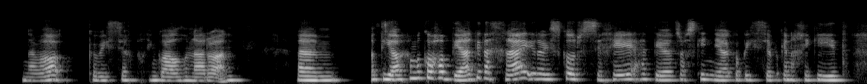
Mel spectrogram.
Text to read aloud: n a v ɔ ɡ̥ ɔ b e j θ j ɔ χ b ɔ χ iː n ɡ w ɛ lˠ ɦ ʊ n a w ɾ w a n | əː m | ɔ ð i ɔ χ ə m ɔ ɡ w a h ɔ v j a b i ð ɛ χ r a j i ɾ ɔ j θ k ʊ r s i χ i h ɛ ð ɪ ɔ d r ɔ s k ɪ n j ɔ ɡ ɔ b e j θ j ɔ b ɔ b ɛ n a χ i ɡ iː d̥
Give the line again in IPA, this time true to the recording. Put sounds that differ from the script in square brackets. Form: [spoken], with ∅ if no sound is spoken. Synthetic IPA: n a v ɔ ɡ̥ ɔ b e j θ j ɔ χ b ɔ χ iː n ɡ w ɛ lˠ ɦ ʊ n a [∅] ɾ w a n | əː m | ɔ ð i ɔ χ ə m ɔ ɡ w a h ɔ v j a [d] i ð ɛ χ r a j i ɾ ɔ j [s] k ʊ r s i χ i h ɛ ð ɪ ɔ d r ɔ s k ɪ n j ɔ ɡ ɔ b e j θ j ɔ b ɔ [ɡ] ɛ n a χ i ɡ iː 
